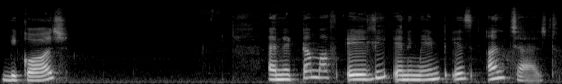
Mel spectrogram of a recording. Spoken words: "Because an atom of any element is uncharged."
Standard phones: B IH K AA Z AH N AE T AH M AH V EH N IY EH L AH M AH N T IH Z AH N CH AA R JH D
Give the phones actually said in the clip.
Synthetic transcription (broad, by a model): B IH K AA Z AH N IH T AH M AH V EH L IY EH N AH M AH N T IH Z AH N CH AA R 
